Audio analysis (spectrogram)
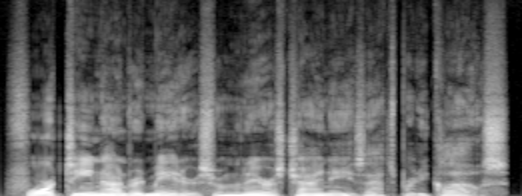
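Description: A man's voice: a little high, animated, normal speed, mellow, dry recording, studio quality, pitched above the performer's own voice, natural voice. A man voicing a confident American intelligence major who sounds matter-of-fact and slightly teasing.

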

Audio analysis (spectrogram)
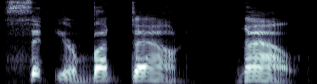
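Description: A man's voice: mid-range voice, lively intonation, normal speed, no echo, lightly acted. A man voicing a stern, angry armed guard in an audiobook, barking curt, menacing orders. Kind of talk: audiobook character dialogue.

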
